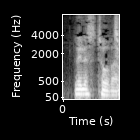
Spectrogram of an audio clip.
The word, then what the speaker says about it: Linus Torvalds: Linus Torvalds.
